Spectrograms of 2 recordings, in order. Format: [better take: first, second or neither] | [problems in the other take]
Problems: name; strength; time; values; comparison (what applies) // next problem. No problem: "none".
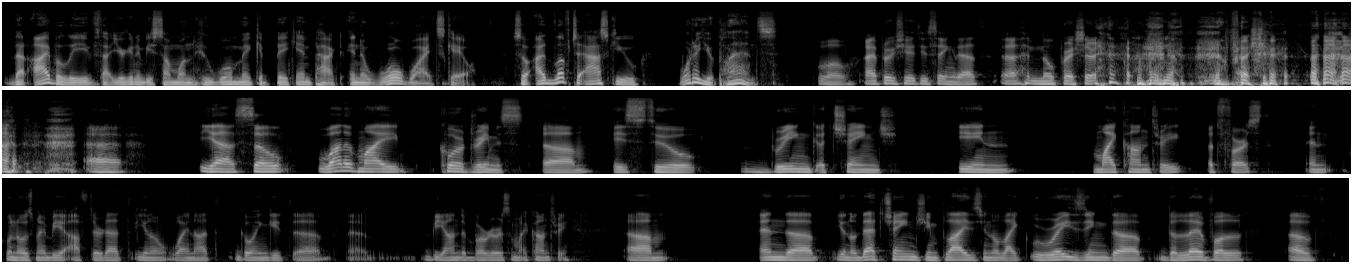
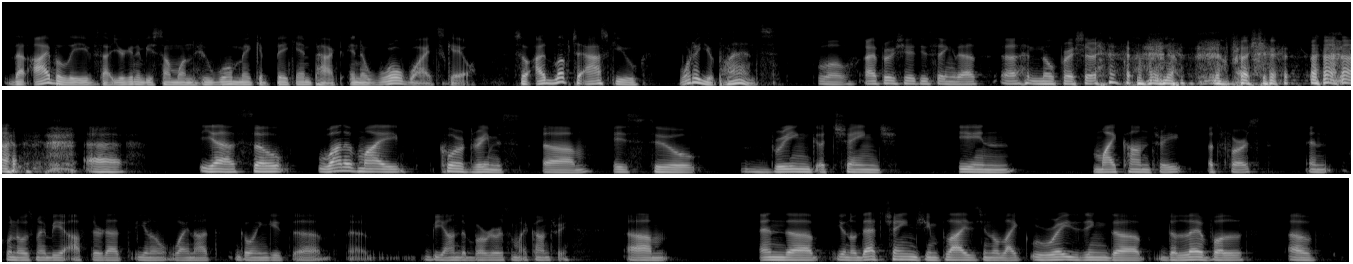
first | muffled; very; fading above 1.5 kHz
